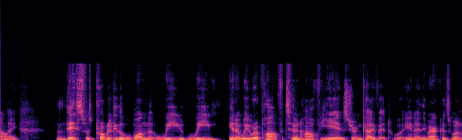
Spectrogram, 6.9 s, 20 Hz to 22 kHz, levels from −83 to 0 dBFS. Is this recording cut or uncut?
uncut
